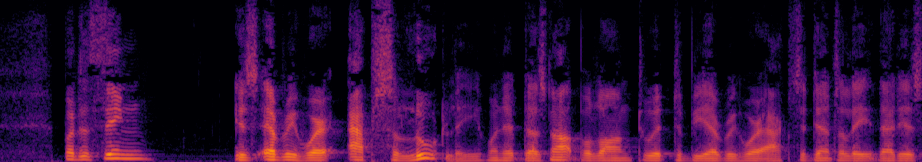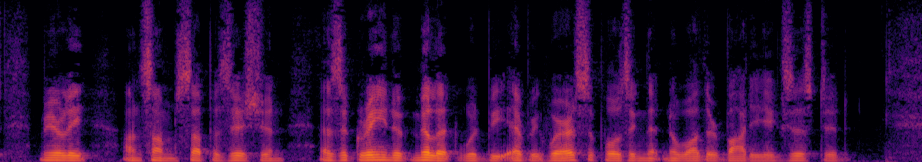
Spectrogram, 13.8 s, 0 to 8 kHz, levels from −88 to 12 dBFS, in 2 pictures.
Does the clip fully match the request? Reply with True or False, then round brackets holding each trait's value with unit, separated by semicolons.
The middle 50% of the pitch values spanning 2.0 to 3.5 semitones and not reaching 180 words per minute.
True (2.8 semitones; 160 wpm)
